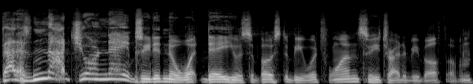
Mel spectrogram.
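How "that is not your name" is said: shrill, very high, drawn-out drill-sergeant scream. Describing how drill instructors treated a recruit: retelling a screaming drill instructor. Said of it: "they would start screaming at him like".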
